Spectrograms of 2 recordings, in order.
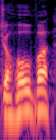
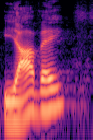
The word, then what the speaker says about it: Yahweh: I said, you use the word Jehovah. I said, that's really not right. It's really Yahweh.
